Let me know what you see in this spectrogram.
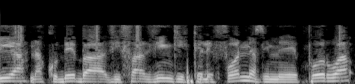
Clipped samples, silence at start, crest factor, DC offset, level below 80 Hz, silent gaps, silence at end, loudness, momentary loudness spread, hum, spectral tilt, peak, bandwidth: under 0.1%; 0 s; 12 dB; under 0.1%; -44 dBFS; none; 0.05 s; -17 LUFS; 4 LU; none; -6 dB/octave; -4 dBFS; 6.6 kHz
